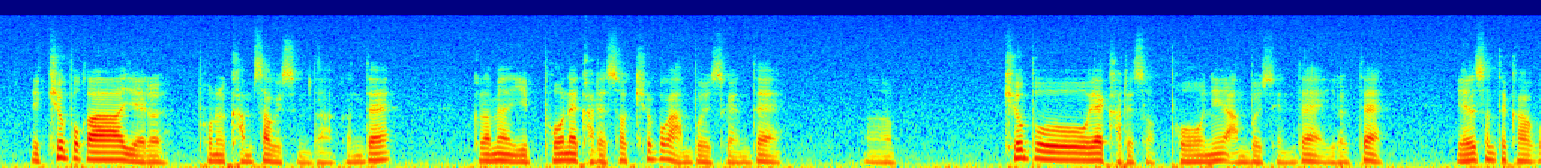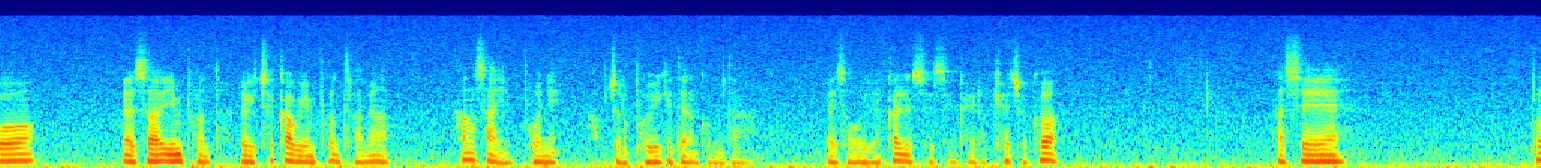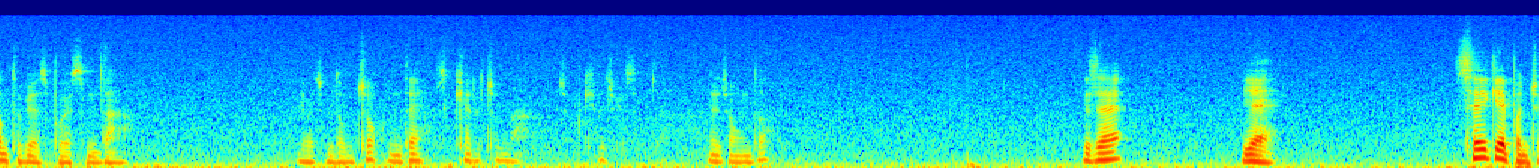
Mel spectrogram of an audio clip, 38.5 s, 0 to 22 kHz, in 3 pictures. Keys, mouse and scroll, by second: 3.1-6.3 middle drag, 11.8 click, 15.8 click, 19.8 click, 23.7 KP_1, 27.9 click, 29.3 s, 36.3 click.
